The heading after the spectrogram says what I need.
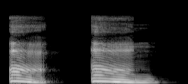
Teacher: It's similar to English's a as in an, but the tongue is a bit higher in the mouth. Kind of close to where you'd say e as in n.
